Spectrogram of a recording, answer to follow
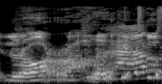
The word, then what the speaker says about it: Laura: L-A-U-R-A. Oh, Laura. Laura. Oh, this is a, I was like, oh, what's her name? She got Loud in her name. Oh, this Spanish. Laura. It's Laura. Laura.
